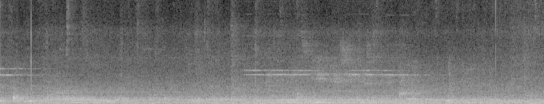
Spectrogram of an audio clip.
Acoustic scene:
subway station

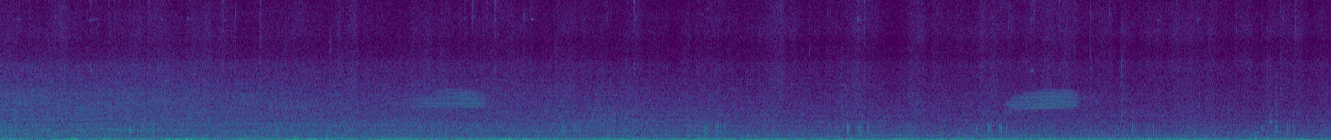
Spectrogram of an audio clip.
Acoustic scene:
street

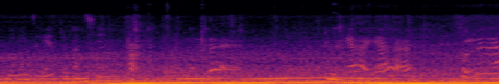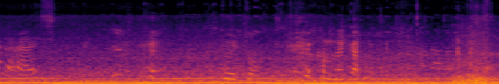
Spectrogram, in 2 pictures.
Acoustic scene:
bus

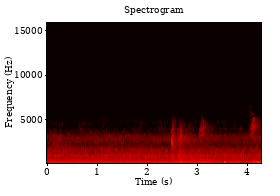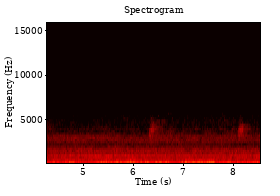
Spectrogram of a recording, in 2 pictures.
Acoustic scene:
residential area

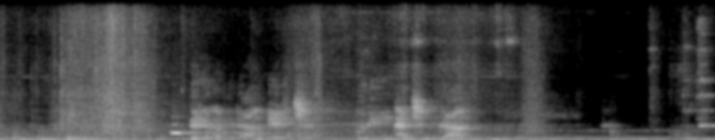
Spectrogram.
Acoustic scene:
elevator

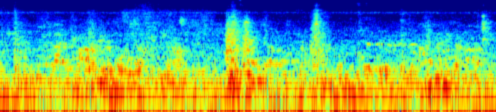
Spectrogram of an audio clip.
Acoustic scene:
restaurant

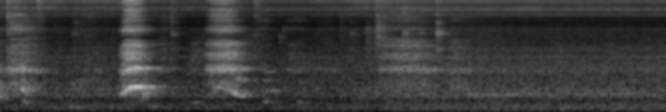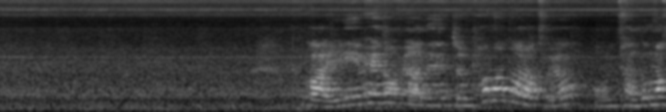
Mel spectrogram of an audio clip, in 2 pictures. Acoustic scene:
elevator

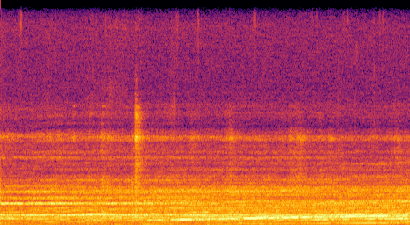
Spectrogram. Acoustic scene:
subway train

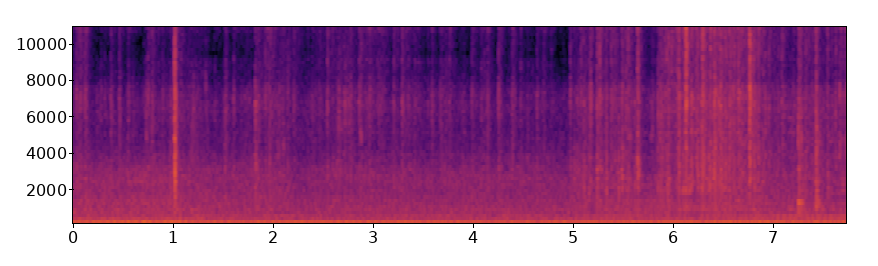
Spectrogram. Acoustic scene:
car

